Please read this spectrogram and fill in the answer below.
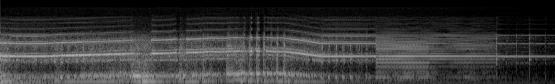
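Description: The last note of an instrumental power metal track: after the band's final hit, a single distorted lead guitar note rings on alone, bends up slightly, slides down about five seconds in, and then fades out toward the end.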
